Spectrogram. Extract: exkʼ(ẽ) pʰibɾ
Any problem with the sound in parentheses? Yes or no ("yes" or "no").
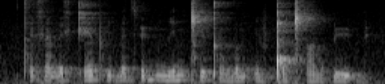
no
